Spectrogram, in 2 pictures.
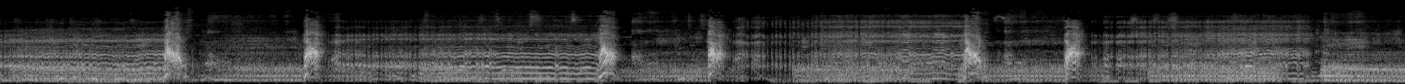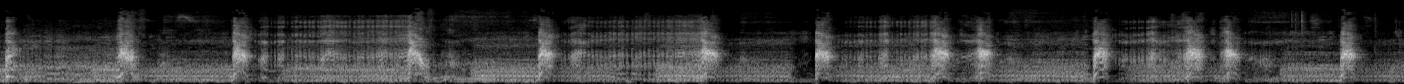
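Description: Small black-and-tan dog howling with its head raised: long, wavering howls broken by many short, sharp barks.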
